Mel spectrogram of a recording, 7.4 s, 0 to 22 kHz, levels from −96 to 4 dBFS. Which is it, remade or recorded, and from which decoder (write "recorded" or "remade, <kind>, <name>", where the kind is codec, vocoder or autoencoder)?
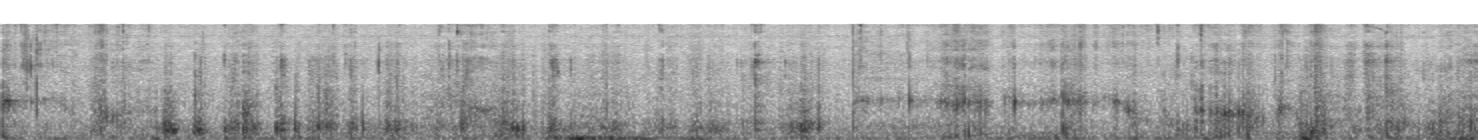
remade, vocoder, BigVGAN v2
